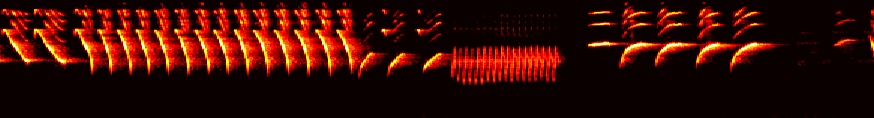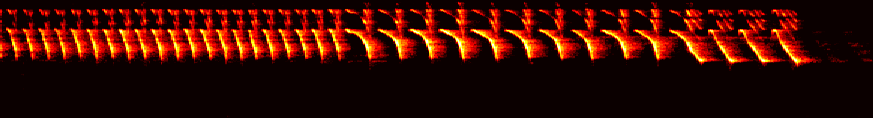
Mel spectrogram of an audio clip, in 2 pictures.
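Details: Long canary roll meant to provoke rival canaries into singing: fast repeated high downward sweeps, a brief buzzy rattle and a few separate notes, then another extended rapid rolling trill of descending strokes.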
